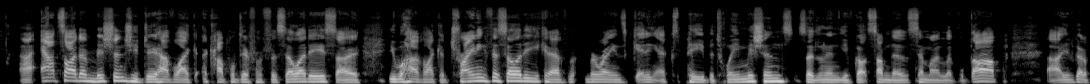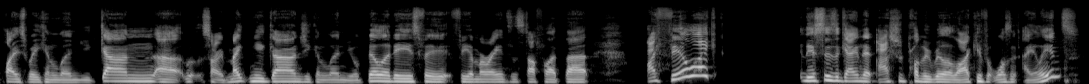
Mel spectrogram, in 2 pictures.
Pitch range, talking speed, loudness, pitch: 110-145 Hz, 230 wpm, -22 LUFS, 120 Hz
